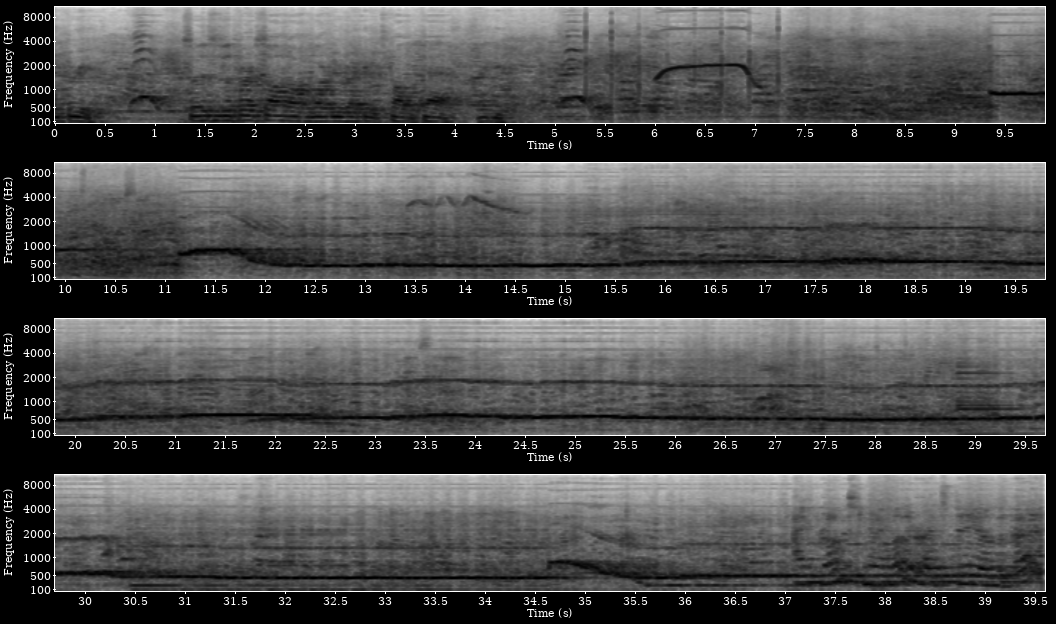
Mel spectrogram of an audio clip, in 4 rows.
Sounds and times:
Music: 9.3s - 39.6s.

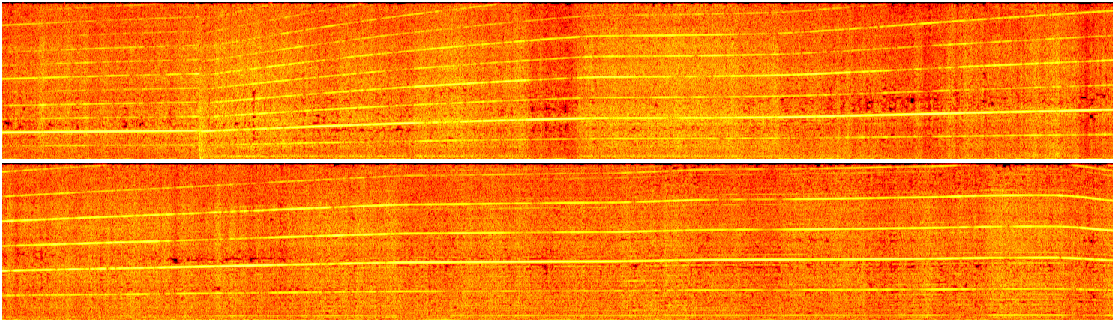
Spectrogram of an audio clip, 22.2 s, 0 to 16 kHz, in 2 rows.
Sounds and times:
Steam whistle: 0.0s - 22.2s.

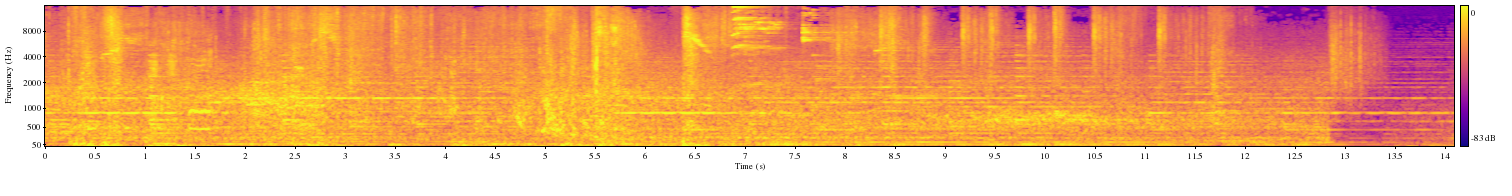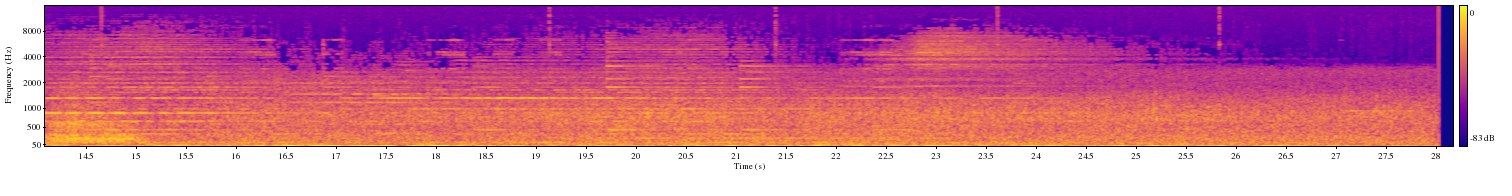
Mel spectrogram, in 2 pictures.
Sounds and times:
Music: 0.0s - 26.2s.

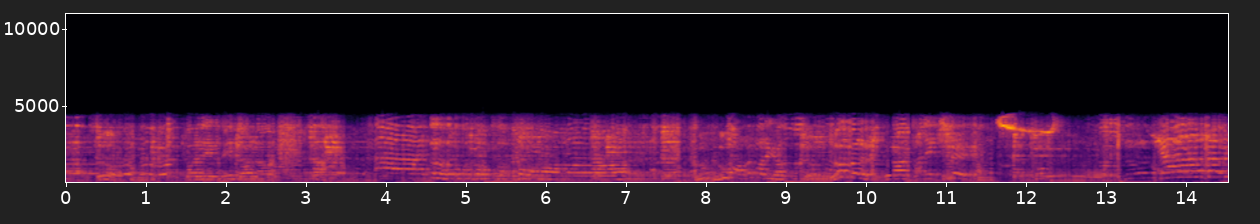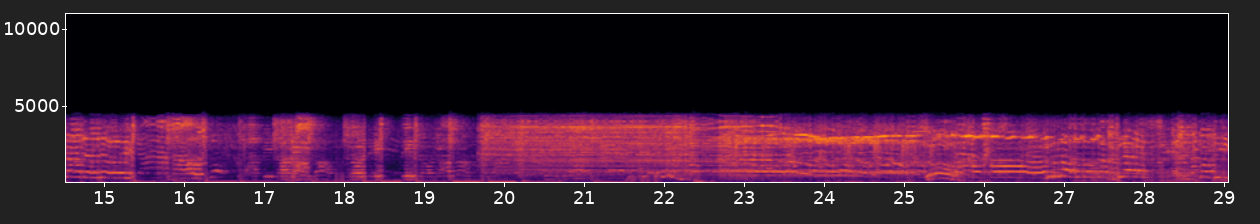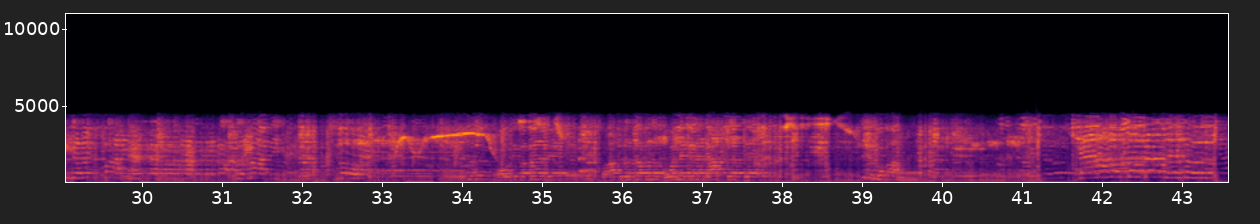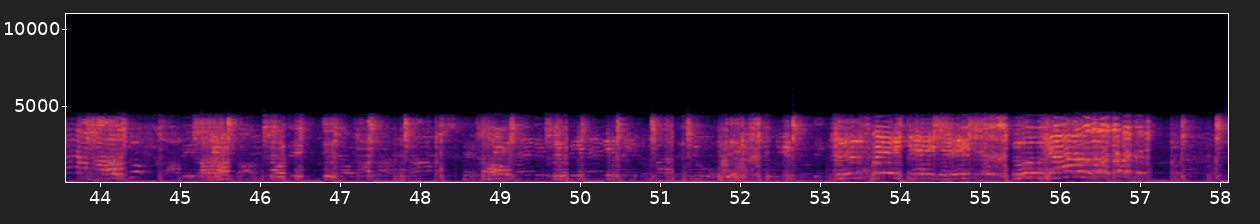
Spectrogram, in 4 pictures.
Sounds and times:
Music: 0.0s - 58.1s.

